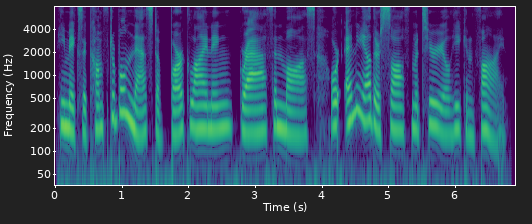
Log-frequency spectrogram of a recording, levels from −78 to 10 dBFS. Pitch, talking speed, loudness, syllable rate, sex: 200 Hz, 165 wpm, -18 LUFS, 4.4 syllables/s, female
